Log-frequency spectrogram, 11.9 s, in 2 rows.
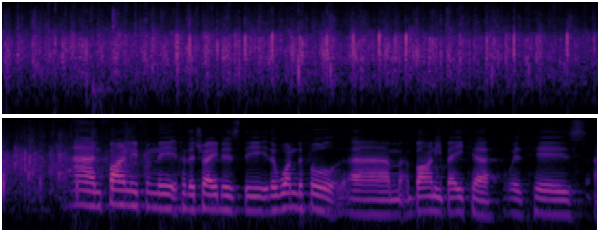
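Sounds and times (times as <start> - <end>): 
round of applause: 0.0 - 7.5
speech: 6.7 - 11.8.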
